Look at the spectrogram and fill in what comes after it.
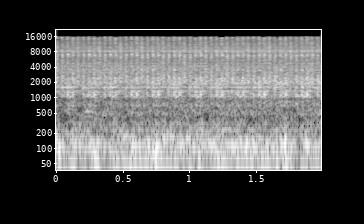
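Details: Nissan NV350 diesel with severe engine vibration and no check-engine light, tested by pulling injectors one at a time: heavy, lumpy idle with an uneven low shake and faint irregular knocks.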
